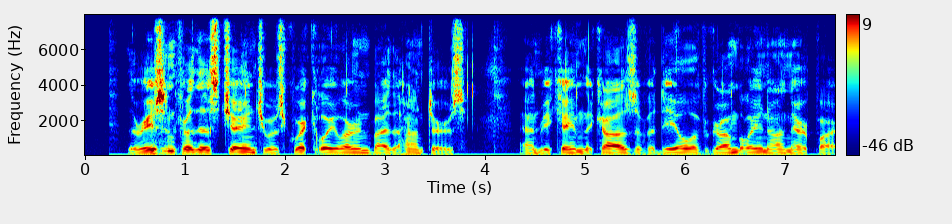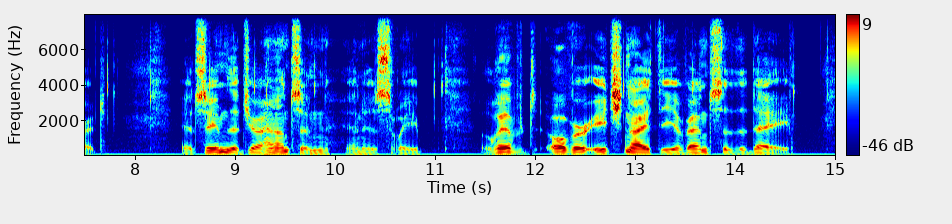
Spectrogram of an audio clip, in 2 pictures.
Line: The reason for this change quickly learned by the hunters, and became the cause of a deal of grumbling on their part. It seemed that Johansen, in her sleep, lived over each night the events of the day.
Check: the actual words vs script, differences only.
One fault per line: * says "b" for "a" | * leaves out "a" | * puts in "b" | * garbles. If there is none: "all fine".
* puts in "was"
* says "his" for "her"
